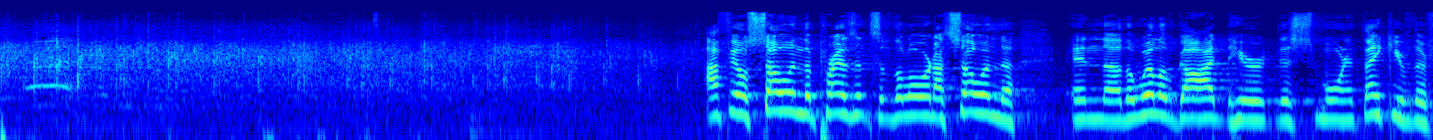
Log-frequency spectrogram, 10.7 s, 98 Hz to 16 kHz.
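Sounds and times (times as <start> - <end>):
audience clapping in a roomy space: 0.0 - 6.0
speech: 5.3 - 10.7.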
